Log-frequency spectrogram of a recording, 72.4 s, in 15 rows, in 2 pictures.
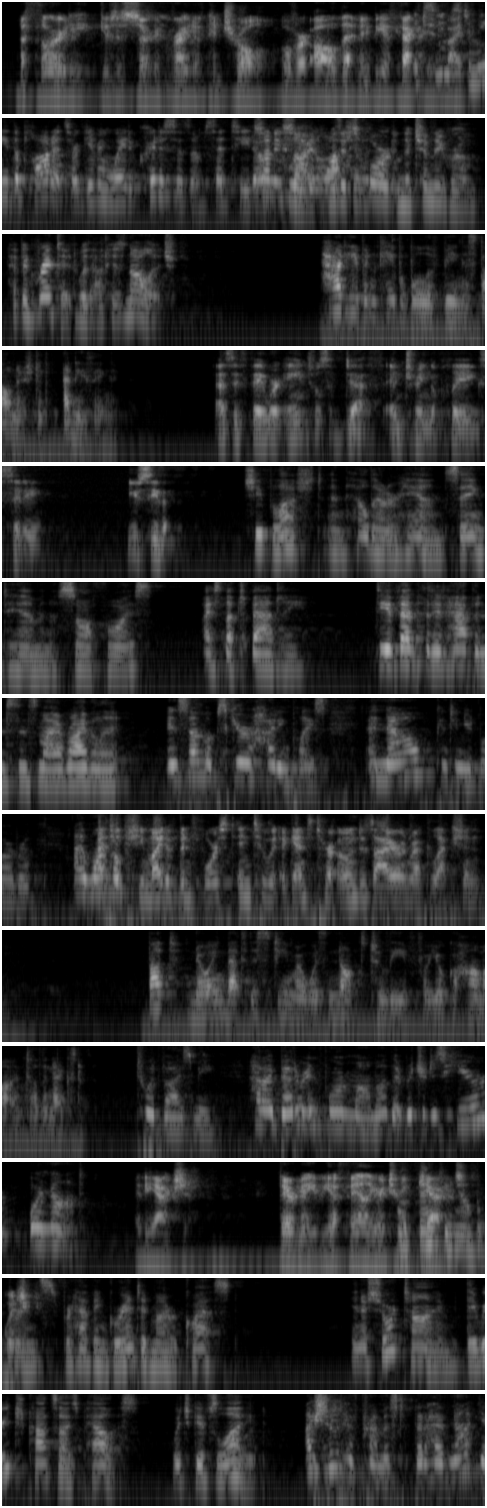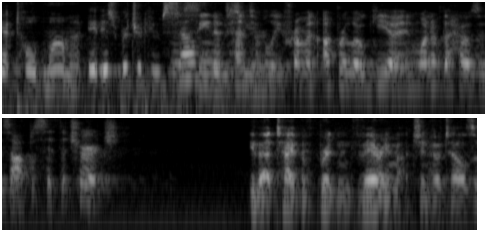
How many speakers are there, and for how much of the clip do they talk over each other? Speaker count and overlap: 9, about 6%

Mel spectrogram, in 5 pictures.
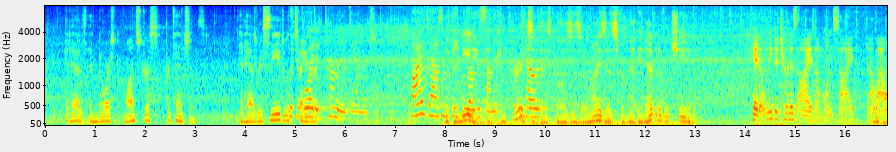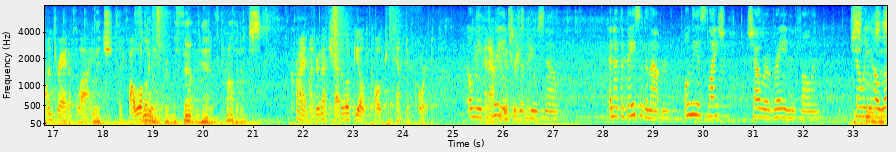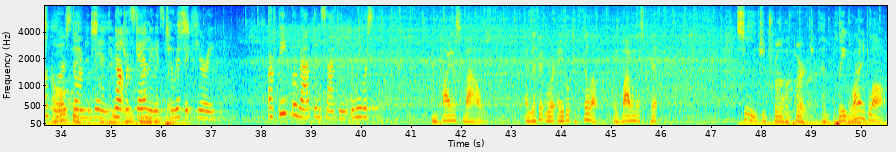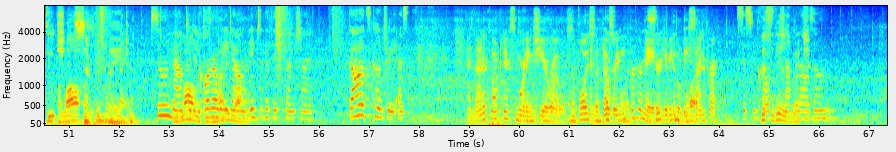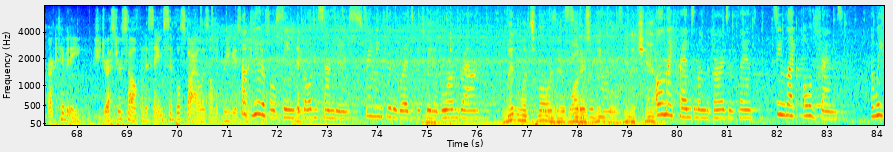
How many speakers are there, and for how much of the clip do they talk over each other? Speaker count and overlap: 4, about 30%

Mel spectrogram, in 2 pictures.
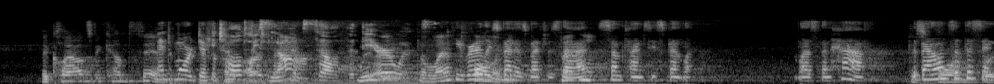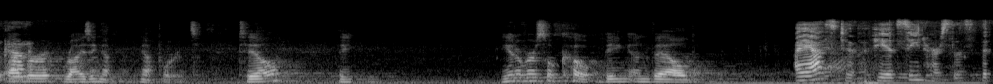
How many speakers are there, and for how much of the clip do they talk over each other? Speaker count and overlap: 5, about 26%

